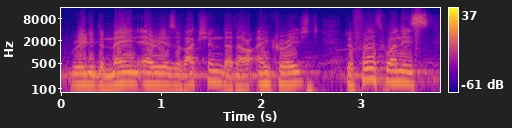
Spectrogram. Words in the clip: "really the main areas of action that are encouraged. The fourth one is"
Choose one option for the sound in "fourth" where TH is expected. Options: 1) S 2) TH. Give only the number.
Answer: 2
